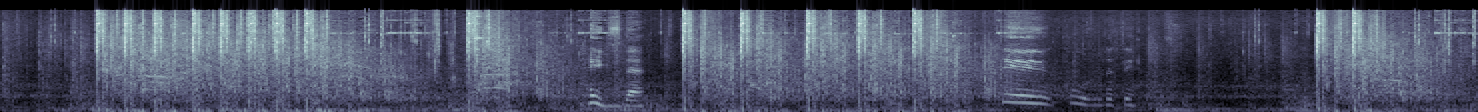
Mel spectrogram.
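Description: Gunshots fire rapidly, one after another.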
